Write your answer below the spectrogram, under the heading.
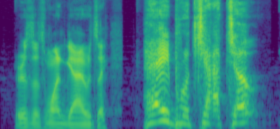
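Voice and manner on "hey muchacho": very high, loud, goofy funny character voice. Imitating one player's one-lifer character in a game, in a funny unique character voice. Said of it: "really funny, unique voice".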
